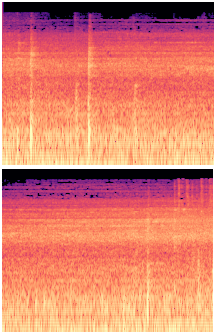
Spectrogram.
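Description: Heritage railway passenger coaches rolling slowly past along a station platform: a steady low rumble of the moving train, with two sharp wheel clicks in the first second and a half.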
